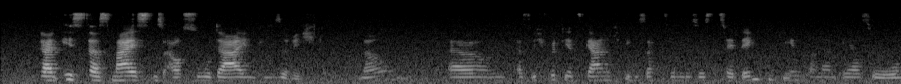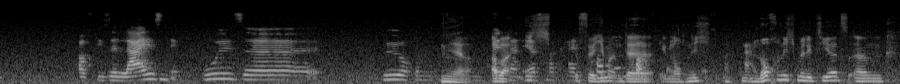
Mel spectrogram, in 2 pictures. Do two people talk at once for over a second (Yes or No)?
Yes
